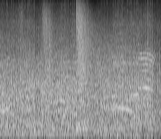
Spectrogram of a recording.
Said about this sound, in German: Wenige Blocks vom Weißen Elefanten entfernt wirft die Polizei Betäubungsgranaten in eine Gruppe Demonstrierender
